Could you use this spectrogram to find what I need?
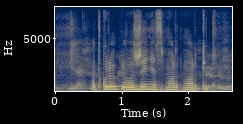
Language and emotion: Russian, neutral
